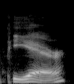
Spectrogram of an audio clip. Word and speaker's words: Pierre: Pierre is the French person's name, Pierre. And we say pier es solo una sílaba.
